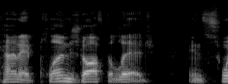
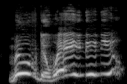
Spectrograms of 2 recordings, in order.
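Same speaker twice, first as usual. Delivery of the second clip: much higher, louder hearty voice; hearty beaver; 9 dB louder than usual. A narrator's reading. Beaver Mister Conrad greeting caged Rye, high and hearty. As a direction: boom out a jovial salesman beaver.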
